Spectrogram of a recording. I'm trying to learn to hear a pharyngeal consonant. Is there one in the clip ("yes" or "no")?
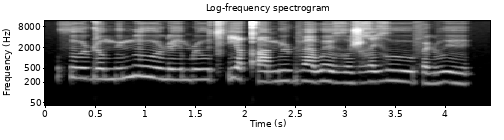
no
